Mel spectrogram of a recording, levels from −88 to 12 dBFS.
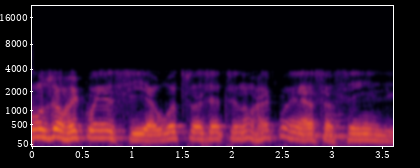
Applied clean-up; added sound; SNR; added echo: none; none; none; none.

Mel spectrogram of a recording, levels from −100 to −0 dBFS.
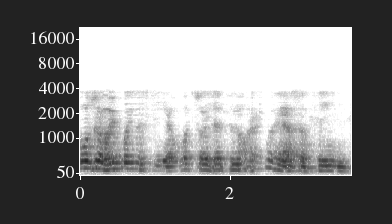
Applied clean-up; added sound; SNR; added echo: neural mask model DeepFilterNet 3.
